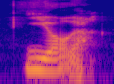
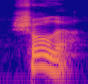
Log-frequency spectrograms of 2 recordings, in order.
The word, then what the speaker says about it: yoga: A mí me gusta decirle yoga, como se dice desde la raíz de la fuente de donde nace, ya que la palabra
